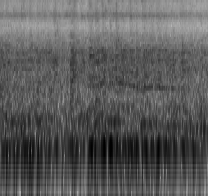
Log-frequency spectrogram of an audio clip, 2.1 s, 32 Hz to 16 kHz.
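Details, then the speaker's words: Yamaha NMAX all-new v.2 scooter, throttle body previously serviced: starts fine but low, lumpy idle wavers and sags, dies when throttle opened; ignition fault, leaking spark plug cap and worn plug. "สตาร์ทนะครับได้ปกตินะครับแต่เวลาเร่งนะอ่าดับนะครับอ่ะเดี๋ยวมาฟังใหม่"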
